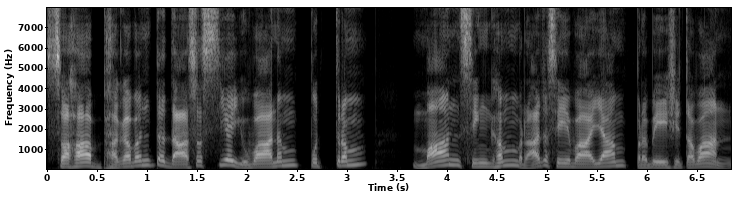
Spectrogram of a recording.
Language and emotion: Sanskrit, neutral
